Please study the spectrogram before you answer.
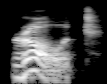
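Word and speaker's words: wrote: ডাবলিউ হবে না আর হবে। তার মানে এটা হবে রোট। ডাবলিউ হবে না।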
